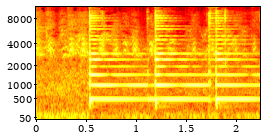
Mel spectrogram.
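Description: Mandolin downstrokes on the second fret of the A string, three bright, ringing strums evenly spaced about two-thirds of a second apart, each sustaining into the next, played alone up close.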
